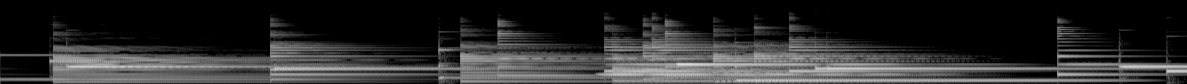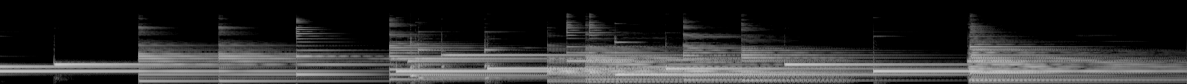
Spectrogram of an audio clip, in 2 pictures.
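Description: Bell-like chimes sound for live Wikipedia edits, with lower notes marking larger edits. Many ringing notes at varied pitches strike at irregular intervals, often overlapping as each decays.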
